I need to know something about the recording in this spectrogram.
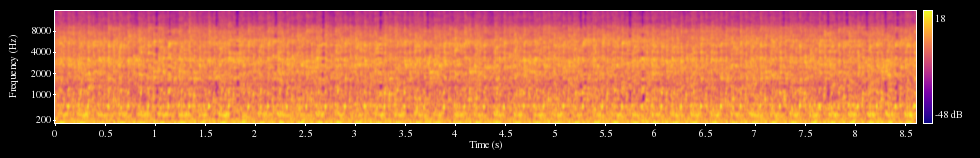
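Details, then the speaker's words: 1970 Pontiac LeMans with a Pontiac 350, abandoned for decades, running on two-stroke mixed gas before water pump and radiator are fitted: loud, steady V8 holding an even beat for nine seconds without stumbling; runs and sounds like it has power. "at least we know it runs and it sound like it's got power"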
